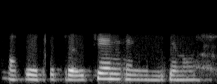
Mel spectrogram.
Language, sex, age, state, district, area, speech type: Telugu, female, 30-45, Andhra Pradesh, Vizianagaram, rural, conversation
